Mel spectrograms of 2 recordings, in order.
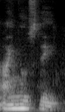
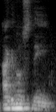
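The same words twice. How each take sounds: First: "Agnus Dei" with GN as the Portuguese NH sound; Roman Latin pronunciation. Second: "Agnus Dei" with a hard G before N, as in Portuguese; Brazilian habit Latin. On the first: Teacher gives the Roman church way, GN said as NH. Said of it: "diferente da pronúncia romana Agnus Dei". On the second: Teacher shows the Brazilian way of saying it, G and N apart. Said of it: "tende a pronunciar Agnus Dei". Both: Shown as a demonstration.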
